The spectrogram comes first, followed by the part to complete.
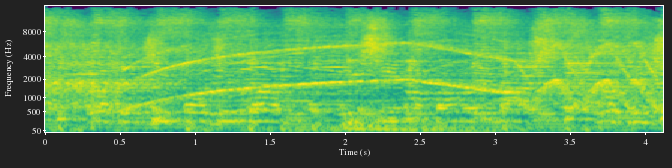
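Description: Live band music with a siren-like tone laid over it, sweeping slowly upward for about two seconds and falling back, then a quick run of short rising chirps near the end.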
